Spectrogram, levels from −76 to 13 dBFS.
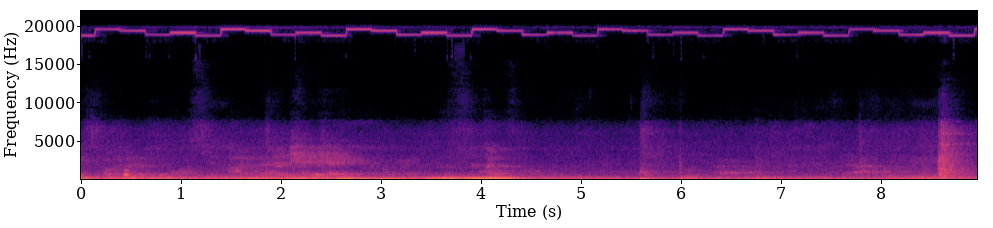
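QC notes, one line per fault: Nothing stood out on listening to this recording of sounds.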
